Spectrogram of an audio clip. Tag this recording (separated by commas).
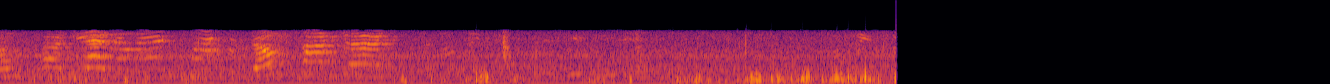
Speech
